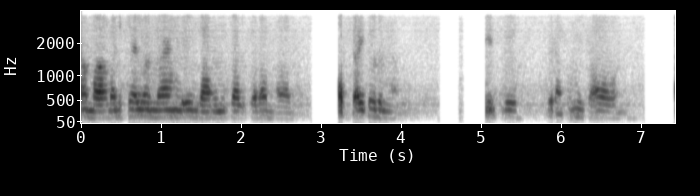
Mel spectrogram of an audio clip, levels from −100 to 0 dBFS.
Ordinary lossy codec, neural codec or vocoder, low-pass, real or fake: none; codec, 24 kHz, 0.9 kbps, WavTokenizer, medium speech release version 2; 3.6 kHz; fake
